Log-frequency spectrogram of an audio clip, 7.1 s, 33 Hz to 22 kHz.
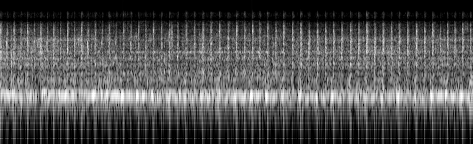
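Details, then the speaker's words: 4-inch Foster steam traction engine, first drive under steam after boiler work, winter steam test: crisp, even chuffs over a steady hiss and hum, with the rhythm holding firm as it pulls; running well under load. "first time she's driven under Steam for a while I won't get all angle the seat but look good she's running really [Applause] well just power up into big wheel just pull in that 60"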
